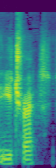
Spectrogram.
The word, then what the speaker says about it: Utrecht: Yeah, Utrecht.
